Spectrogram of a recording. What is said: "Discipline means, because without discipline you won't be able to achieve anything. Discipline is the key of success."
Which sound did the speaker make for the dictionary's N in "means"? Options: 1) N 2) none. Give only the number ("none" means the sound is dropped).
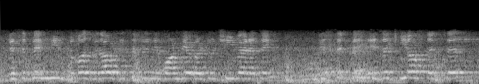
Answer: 1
